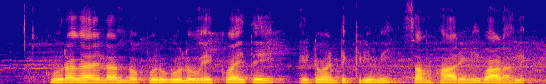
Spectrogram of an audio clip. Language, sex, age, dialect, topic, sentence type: Telugu, male, 18-24, Telangana, agriculture, question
